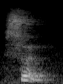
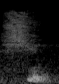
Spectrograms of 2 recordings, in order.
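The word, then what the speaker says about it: 巽: Above is the old pronunciation sun. Now it is pronounced xun.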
